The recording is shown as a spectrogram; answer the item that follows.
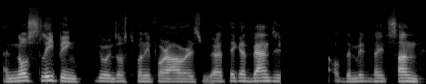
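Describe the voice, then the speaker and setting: Cheery middle-aged guy born in lebanon, kinda high voice, joking around on a video call, dry sound. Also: level tone, fast talker, a bit bright, no room sound. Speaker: school superintendent, guest. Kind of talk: casual interview chat.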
